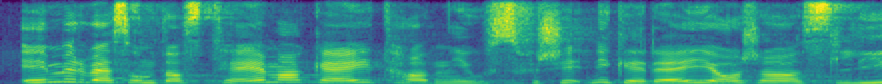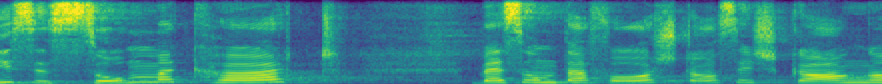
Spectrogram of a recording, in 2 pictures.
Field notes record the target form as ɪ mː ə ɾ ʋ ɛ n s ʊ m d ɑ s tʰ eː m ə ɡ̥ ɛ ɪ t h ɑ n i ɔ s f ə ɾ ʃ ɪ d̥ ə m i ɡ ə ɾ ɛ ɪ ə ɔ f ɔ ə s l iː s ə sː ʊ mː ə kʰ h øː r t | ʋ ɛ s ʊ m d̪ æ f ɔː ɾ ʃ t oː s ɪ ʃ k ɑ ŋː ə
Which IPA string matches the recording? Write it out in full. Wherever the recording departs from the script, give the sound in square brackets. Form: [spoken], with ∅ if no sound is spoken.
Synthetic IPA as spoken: ɪ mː ə ɾ ʋ ɛ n s ʊ m d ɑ s tʰ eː m [ɑ] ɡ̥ ɛ ɪ t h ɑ n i [u] s f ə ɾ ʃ ɪ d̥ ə [n] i ɡ ə ɾ ɛ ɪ ə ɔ [ʃ] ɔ ə s l iː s ə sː ʊ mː ə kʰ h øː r t | ʋ ɛ s ʊ m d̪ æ f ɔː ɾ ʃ t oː s ɪ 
